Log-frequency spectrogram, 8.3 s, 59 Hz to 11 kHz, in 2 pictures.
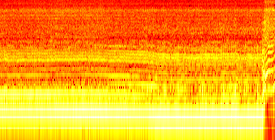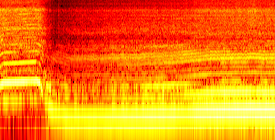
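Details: Picco P3TT DLC nitro engine, almost 10 gallons through it, new bearings and connecting rod, worn crankshaft, damaged sleeve and block, temperature reported good: high-pitched wavering idle, sharp blips that settle back; runs but idle isn't steady.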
